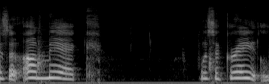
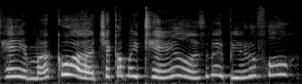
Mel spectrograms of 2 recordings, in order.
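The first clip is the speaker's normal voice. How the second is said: boastful beaver; 6 semitones higher, 3 dB louder than usual. Acted.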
